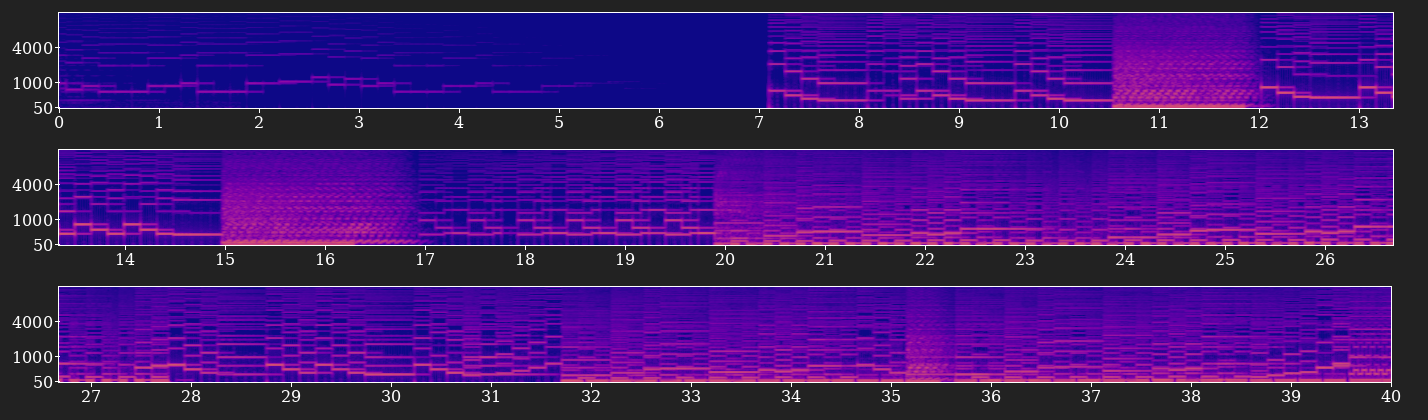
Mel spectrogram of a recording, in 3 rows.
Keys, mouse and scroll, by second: 3.7 click, 6.5 middle click, 7.5-8.6 scroll down 6, 10.3 shift+middle click, 10.3-10.7 scroll down 1, 11.6 shift+a, 18.0 scroll down 1, 18.8 scroll down 2, 18.8 KP_7, 20.1 scroll down 4, 20.1 shift+c, 21.6 shift+middle click, 23.4 shift+a, 26.0 Escape, 26.7 shift+s, 30.3 KP_1, 31.6 scroll up 2, 32.8 scroll up 2, 33.8 click, 36.8-37.6 scroll up 4, 39.9 click, 39.9-40.0 scroll up 4.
